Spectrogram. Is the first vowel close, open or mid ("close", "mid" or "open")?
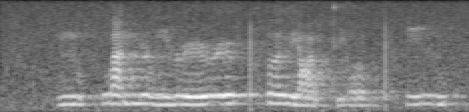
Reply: close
